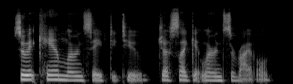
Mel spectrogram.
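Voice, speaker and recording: A woman speaks at a fairly quick pace. The recording is very clean and dry, with a silent background and close sound with no echo. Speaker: podcast host on health anxiety. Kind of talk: solo podcast talk. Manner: casual, conversational; sometimes stumbles over words.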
